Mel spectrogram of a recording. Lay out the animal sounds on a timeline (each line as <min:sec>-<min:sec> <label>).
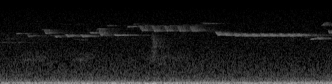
0:00.0-0:03.3 Winter Wren (Troglodytes hiemalis)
